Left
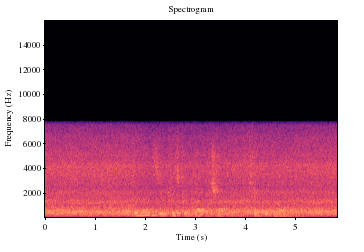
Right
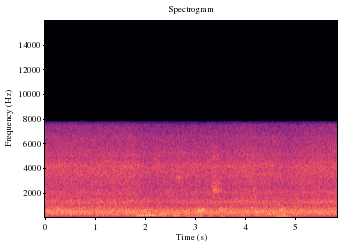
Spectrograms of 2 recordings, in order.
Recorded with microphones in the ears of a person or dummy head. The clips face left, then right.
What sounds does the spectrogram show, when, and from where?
1.8 s a man speaking: 65° left (ahead or behind), 3.5 m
